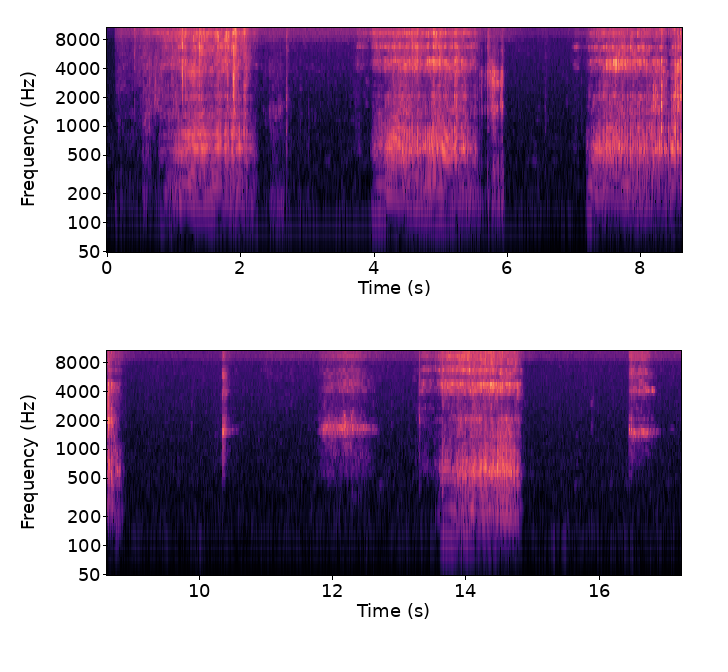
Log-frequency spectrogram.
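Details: Loud, rattling snores on each in-breath, about four in seventeen seconds, separated by quiet out-breaths.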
